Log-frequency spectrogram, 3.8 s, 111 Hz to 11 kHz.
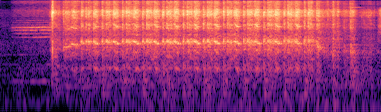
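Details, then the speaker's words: Suzuki Access BS6 scooter that slows and stalls while riding and starts only with throttle: about three seconds of high whirring cranking at closed throttle that never catches; idle control fault. "ఇప్పుడు మనకి ఈ బండిలో complaint గాని చూసుకుంటే మనకి running లో పోతూ పోతూ ఉండంగా స్లో చేస్తూ ఆగిపోవడం"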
